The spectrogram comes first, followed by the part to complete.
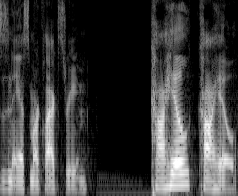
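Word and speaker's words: Kailh: Kahil, like Ka, like soft A. See, Whoa, Katie. I've heard it pronounced kale, but I don't know.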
